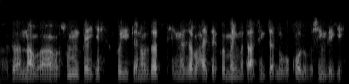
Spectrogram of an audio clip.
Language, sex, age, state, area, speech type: Manipuri, male, 30-45, Manipur, urban, conversation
